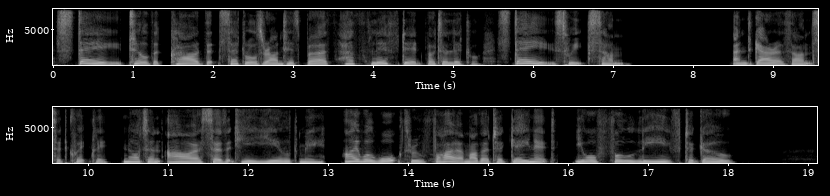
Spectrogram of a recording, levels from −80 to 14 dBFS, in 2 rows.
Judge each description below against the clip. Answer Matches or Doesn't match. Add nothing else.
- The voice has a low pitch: Doesn't match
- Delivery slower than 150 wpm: Matches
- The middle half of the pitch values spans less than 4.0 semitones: Matches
